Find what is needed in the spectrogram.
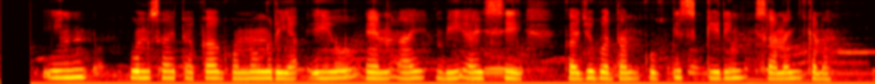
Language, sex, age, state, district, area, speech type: Santali, female, 18-30, West Bengal, Paschim Bardhaman, urban, read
